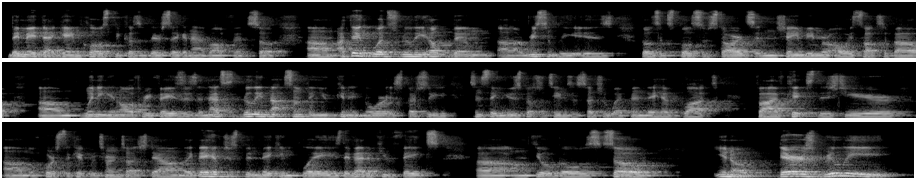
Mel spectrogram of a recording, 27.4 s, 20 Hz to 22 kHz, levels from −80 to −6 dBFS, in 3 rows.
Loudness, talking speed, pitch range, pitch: -29 LUFS, 195 wpm, 115-125 Hz, 120 Hz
